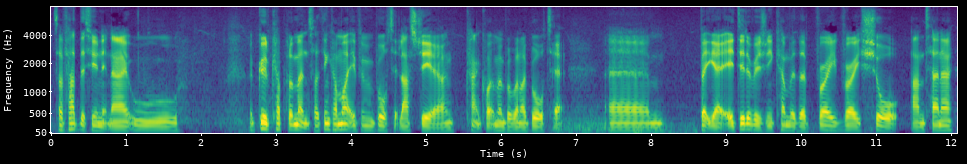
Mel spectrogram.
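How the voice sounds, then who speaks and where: A man speaks in a low, steady, clean, slightly bright voice at a brisk pace, though the recording is muffled. He thinks aloud and hesitates while presenting a casual vlog by a vehicle in the countryside, talking to camera and over a radio as vehicle noise fills the background.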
